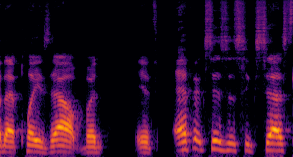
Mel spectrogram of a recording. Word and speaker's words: APPICS: you can go to epics comments APPI CS comm from every video that i've ever watched on this platform it's pronounced epics even though it's got an A in there it's so kind of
